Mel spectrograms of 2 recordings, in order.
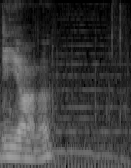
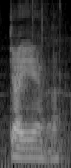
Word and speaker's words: Guyana: Alright, 60 days to get Guyana. Guyana, sorry. Right, that would be the better pronunciation, right?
